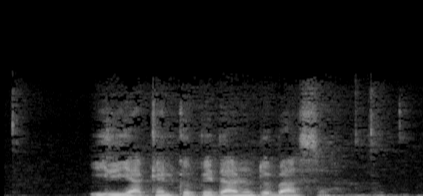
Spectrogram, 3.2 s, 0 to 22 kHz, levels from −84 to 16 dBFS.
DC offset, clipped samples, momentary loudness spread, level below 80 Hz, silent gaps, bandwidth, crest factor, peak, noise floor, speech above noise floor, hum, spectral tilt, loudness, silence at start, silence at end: under 0.1%; under 0.1%; 10 LU; -44 dBFS; none; 12.5 kHz; 16 dB; -2 dBFS; -63 dBFS; 48 dB; none; -5.5 dB/octave; -17 LUFS; 0.7 s; 0.3 s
